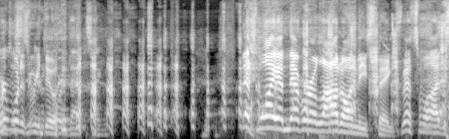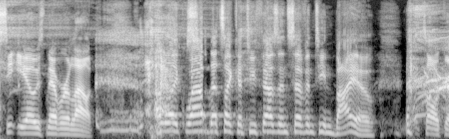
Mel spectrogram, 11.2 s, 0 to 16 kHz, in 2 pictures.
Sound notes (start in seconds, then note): 1.5 panelists laughing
